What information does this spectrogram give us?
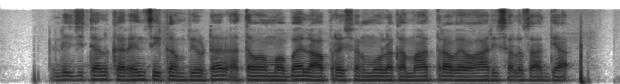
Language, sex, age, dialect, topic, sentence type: Kannada, male, 25-30, Mysore Kannada, banking, statement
